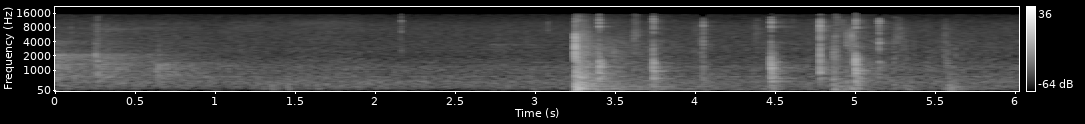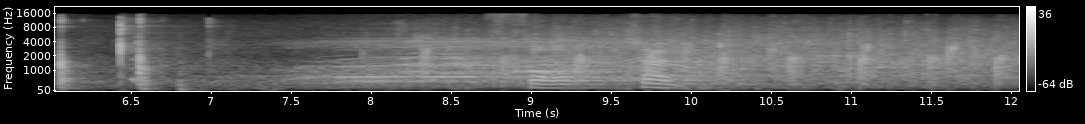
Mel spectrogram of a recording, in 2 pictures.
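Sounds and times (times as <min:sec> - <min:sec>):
table tennis ball clicking: 0:03.3 - 0:05.3, 0:06.0 - 0:07.1.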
